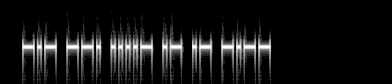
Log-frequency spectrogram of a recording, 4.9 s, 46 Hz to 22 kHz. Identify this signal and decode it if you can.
Morse code, heard as a keyed tone, about 30 wpm, 700 Hz. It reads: KG4AAY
